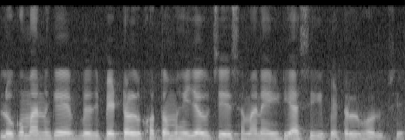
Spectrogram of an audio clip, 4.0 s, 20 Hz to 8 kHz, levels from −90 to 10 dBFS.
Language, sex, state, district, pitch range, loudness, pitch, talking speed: Odia, male, Odisha, Malkangiri, 140-155 Hz, -16 LUFS, 145 Hz, 160 wpm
